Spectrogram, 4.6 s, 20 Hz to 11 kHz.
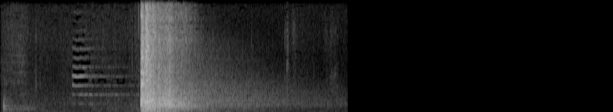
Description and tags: banging echoing 2-b
Recorded in an abandoned factory in Dublin.
noise, industrial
